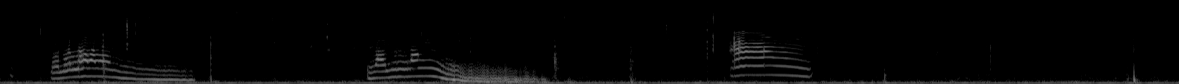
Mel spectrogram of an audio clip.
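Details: Cat making strange noises: three drawn-out, wavering meows, the first long and rising then falling, the second trailing into a rough growly tail, the third higher and shorter, over a steady low hum and faint clicks.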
